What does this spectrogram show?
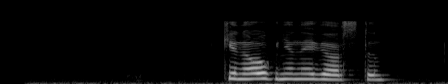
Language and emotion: Russian, neutral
